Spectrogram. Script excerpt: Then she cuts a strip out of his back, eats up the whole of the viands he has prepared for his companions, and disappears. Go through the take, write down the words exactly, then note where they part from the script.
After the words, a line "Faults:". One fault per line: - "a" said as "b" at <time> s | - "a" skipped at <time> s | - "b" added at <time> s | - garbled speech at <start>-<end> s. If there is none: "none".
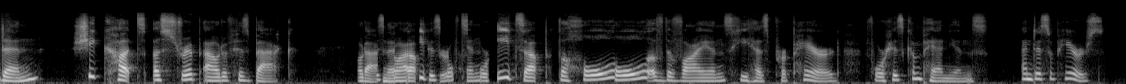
Then she cuts a strip out of his back, [garbled] eats up the whole whole of the viands he has prepared for his companions, and disappears.
Faults:
- garbled speech at 3.6-4.9 s
- "whole" added at 6.1 s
